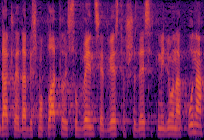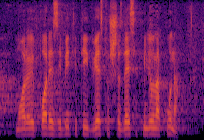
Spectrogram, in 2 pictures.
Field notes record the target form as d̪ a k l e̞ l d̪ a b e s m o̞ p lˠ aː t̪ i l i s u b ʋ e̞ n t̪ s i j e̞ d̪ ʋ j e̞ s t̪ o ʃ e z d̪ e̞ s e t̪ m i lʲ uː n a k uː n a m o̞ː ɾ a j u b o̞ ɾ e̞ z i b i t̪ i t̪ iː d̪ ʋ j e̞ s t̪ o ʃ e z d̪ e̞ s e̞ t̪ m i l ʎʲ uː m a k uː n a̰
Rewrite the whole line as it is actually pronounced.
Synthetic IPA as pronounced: d̪ a k l e̞ d̪ a b i s m o̞ p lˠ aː t̪ i l i s u b ʋ e̞ n t̪ s i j e̞ d̪ ʋ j e̞ s t̪ o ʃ e z d̪ e̞ s e t̪ m i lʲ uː n a k uː n a m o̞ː ɾ a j u p o̞ ɾ e̞ z i b i t̪ i t̪ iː d̪ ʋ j e̞ s t̪ o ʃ e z d̪ e̞ s e̞ t̪ m i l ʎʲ uː n a k uː n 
